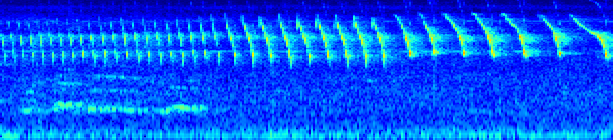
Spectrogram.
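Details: Canary training song: a fast, even trill of high ticking notes that slows into louder, more separated downward strokes, with faint lower warbling at the start.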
